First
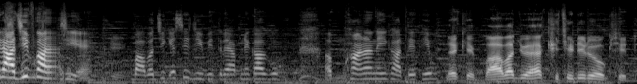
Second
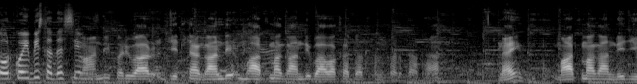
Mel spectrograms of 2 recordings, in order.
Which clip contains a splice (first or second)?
first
